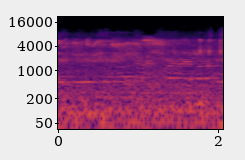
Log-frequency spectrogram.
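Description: Leaves rustle softly as a hand brushes through a small tree's branches.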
